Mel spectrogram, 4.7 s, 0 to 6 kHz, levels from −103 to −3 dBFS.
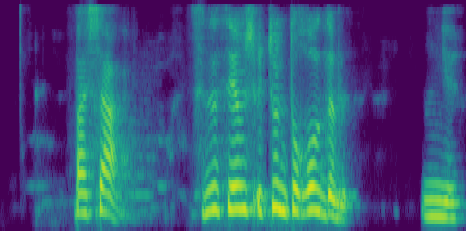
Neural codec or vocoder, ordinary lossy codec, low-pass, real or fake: autoencoder, 48 kHz, 32 numbers a frame, DAC-VAE, trained on Japanese speech; AAC, 32 kbps; 5.4 kHz; fake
